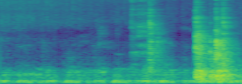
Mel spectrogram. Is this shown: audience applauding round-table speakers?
no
